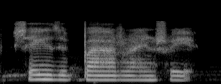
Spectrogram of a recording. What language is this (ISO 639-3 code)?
isl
